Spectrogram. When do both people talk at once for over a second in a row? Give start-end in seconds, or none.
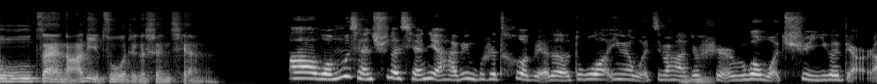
none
